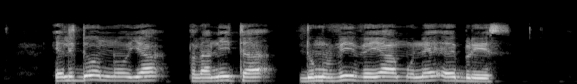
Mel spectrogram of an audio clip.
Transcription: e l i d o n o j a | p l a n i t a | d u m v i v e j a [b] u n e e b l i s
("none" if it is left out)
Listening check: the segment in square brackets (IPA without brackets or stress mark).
m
